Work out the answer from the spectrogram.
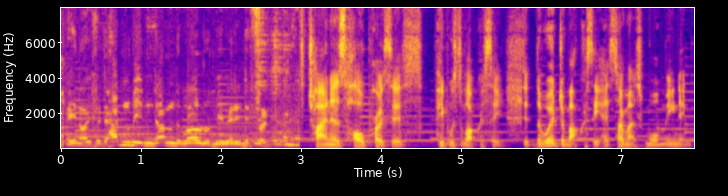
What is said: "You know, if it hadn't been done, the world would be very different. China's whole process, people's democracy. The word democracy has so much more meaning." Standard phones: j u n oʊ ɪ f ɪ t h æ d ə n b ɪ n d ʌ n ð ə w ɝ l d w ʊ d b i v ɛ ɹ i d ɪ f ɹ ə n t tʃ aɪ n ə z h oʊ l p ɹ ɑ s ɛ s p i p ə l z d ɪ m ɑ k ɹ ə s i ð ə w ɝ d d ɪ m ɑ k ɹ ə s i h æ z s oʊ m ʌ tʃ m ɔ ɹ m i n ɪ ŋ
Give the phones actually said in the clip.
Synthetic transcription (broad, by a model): j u n oʊ ɪ f ɪ t h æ d n b ɪ n d ʌ n ð ə w ɝ l d w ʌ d b i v ɛ ɹ i d ɪ f ɹ ə n t tʃ aɪ n ə z h oʊ l p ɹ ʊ s ɛ s p i p ə l z d ɪ m ɑ k ɹ ə s i ð ə w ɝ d d ɪ m ɑ k ɹ ə s i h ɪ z s oʊ m ʌ tʃ m ɔ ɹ m i n ɪ ŋ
